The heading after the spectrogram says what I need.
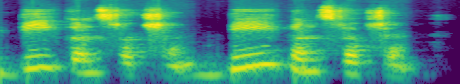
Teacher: तो डीकंस्ट्रक्शन कहने में डी पे हमारा स्ट्रेस ज्यादा आया है. डीकंस्ट्रक्शन, ट्रक पे फिर आया है, उसके बाद कन पे नहीं आया है, तो यहाँ पर हमें सेलेबल को काउंट करना होता है.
